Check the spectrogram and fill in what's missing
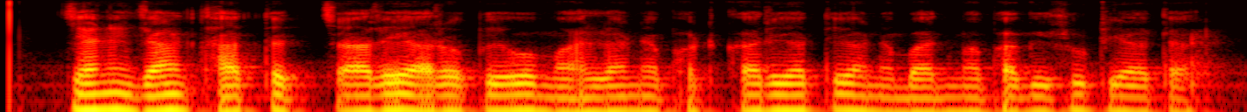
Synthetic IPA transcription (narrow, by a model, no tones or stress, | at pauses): d͡ʒenid͡ʒaɳ̃t̪ʰat̪t͡ʃaɾeaɾopioməɦlanepʰəʈkaɾiɦət̪iənebad̪mãbʱaɡiʃuʈjaɦət̪a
